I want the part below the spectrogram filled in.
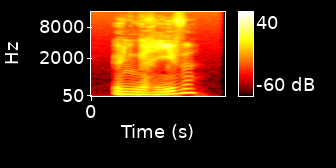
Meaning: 1. thrush (bird) 2. robin (Turdus migratorius)
- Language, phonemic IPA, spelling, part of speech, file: French, /ɡʁiv/, grive, noun, Fr-grive.ogg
